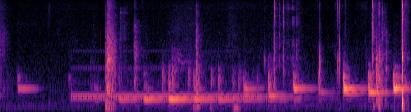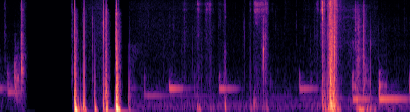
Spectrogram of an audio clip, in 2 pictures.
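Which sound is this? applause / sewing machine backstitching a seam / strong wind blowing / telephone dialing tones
telephone dialing tones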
